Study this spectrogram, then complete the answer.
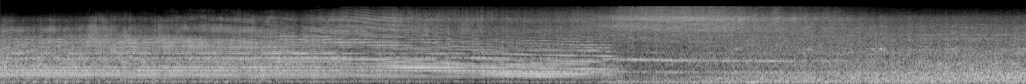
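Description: A diesel locomotive engine roars past up close.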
